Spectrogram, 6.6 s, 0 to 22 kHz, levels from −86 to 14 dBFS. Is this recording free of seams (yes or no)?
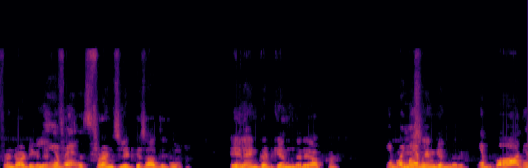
yes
